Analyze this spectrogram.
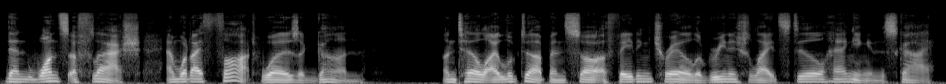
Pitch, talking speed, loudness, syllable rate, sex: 105 Hz, 180 wpm, -19 LUFS, 4.0 syllables/s, male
